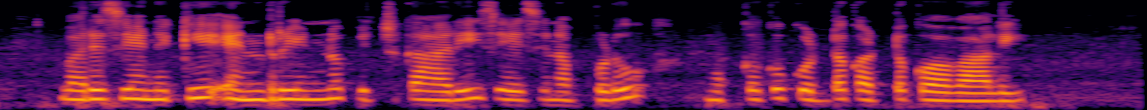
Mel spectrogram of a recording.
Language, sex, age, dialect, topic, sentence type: Telugu, female, 18-24, Utterandhra, agriculture, statement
